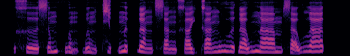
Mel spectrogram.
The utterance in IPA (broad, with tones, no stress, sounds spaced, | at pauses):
x əː˧˩ s ə˨˦ m h w ə̰˧˨ m ɓ ə˧˩ m t͡ɕ ə˨˩ p̚ n ə˦˥ t̚ ɗ a˨˩ ŋ s a˨˩ ŋ x a˨˩ j k a˨˦ ŋ v u˧ ə̯ ɗ a˨˦ w n aː˧ m s a̰˧˥ w l a˦˥ t̚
